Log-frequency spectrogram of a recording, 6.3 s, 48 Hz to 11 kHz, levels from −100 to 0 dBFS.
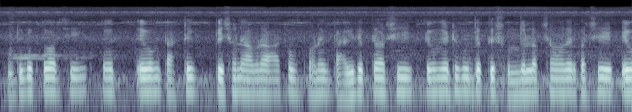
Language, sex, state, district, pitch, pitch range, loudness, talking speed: Bengali, male, West Bengal, Malda, 125 Hz, 120-130 Hz, -24 LUFS, 200 wpm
